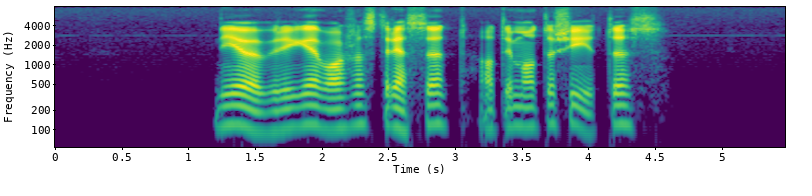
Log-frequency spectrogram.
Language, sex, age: Norwegian, male, 34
